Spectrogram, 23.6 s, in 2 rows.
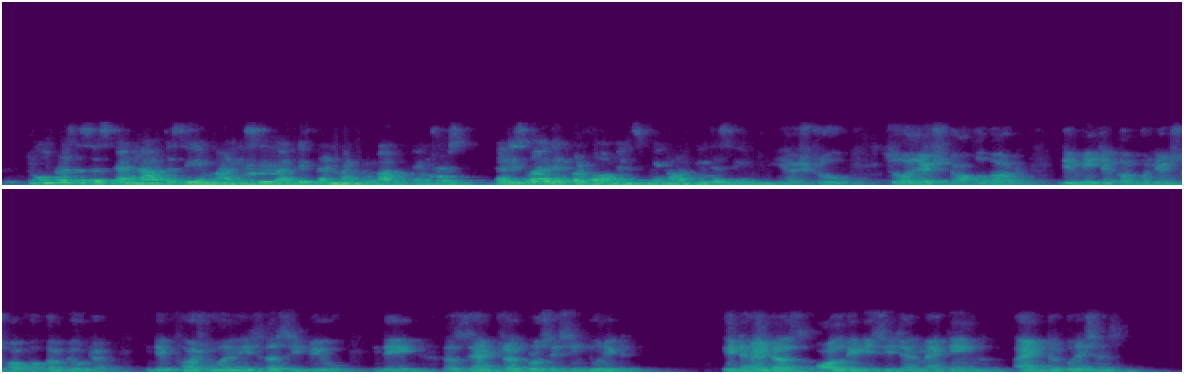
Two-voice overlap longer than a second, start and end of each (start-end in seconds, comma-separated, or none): none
